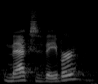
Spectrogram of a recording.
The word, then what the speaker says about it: Max Weber: not least we have Max Weber even though his name has a W he's German so we pronounce that W as a V he was a German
